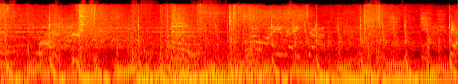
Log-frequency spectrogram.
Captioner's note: gunshots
